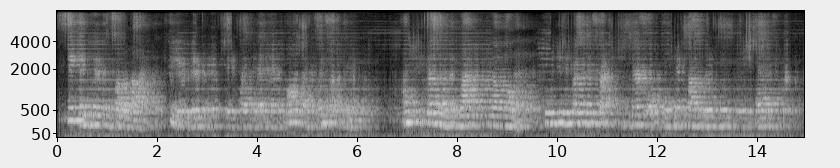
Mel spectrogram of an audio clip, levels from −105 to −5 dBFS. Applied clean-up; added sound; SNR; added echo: neural separator model SepFormer DNS4.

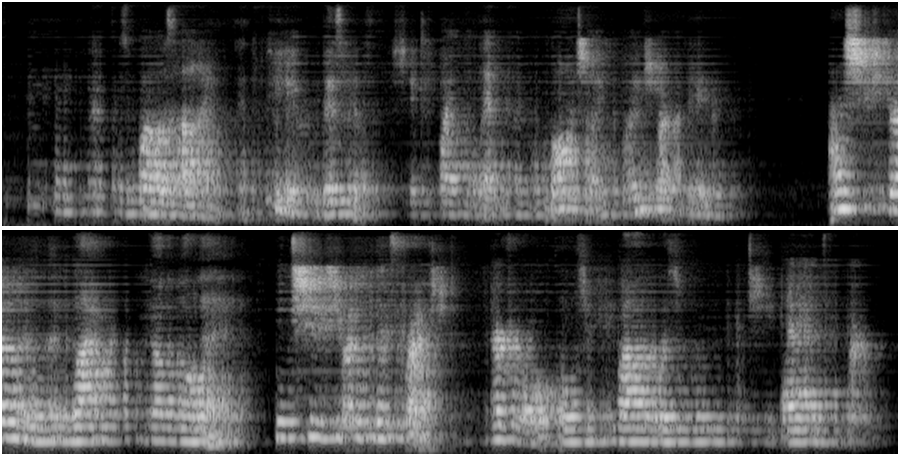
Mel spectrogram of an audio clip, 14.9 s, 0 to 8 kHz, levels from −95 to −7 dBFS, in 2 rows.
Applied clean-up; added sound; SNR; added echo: neural mask model DeepFilterNet 3.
